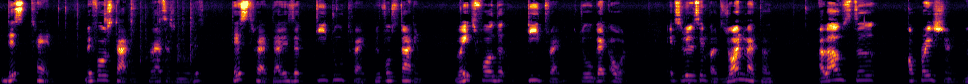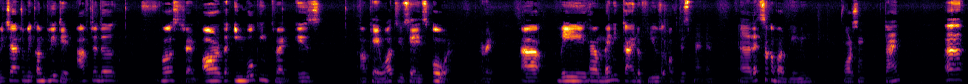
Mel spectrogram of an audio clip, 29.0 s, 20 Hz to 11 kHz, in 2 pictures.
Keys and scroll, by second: 1.3 BackSpace.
